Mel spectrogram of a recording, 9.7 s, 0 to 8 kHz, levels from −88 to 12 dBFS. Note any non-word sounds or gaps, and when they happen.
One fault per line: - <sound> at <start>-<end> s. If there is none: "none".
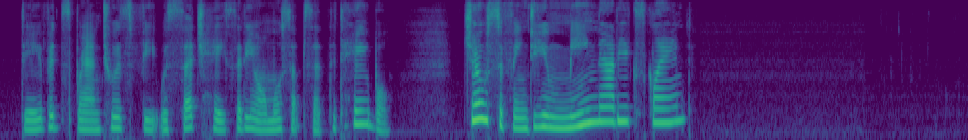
none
